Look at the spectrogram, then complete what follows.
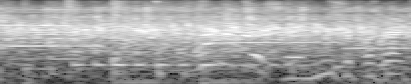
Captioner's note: audience applauding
